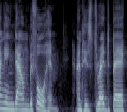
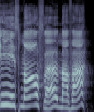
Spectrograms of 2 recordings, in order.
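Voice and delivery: Cockney whine, pitched very high; 11 semitones higher, 4 dB louder than usual. Trying out a different character voice, the speaker goes for a whiny Cockney. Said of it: "a Cockney whiny".

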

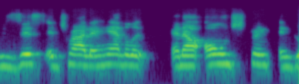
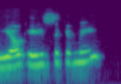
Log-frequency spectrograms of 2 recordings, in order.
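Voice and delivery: mocking, scornful jeer delivered through laughter. Imitating the devil laughing at someone fighting alone: devil laughing mockingly. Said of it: "he laughing at you like".

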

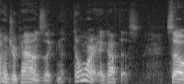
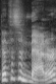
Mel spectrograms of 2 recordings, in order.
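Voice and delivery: high, prickly, defensive tone; 8 semitones higher than usual. Retelling how Ben answered a question about his dress choice: imitating Ben getting defensive. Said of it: "getting really defensive about his choices".

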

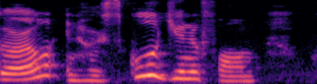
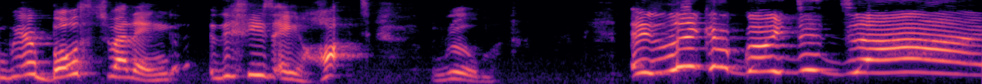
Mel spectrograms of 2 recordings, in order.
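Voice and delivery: whiny moan, "die" stretched; 11 semitones higher, 3 dB louder than usual. Gemma complains to Wilbur the unicorn in a steaming hot room, whining. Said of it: "Gemma whined".

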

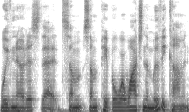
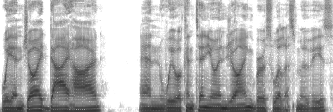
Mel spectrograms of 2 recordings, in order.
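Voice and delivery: flat tone, pushed out forcefully; 5 dB louder than usual. Showing the flatness in an actor's voice with a Bruce Willis impression. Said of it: "That's a pretty good Bruce Willis".

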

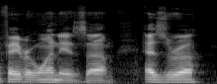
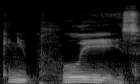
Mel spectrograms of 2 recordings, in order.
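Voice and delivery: fed-up, annoyed, exasperated tone; 10 dB quieter than usual. Retelling his partner's request to clean the sink: imitating an exasperated eye-roll request. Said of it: "she did the eye roll and everything".

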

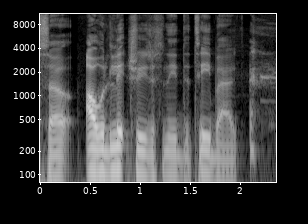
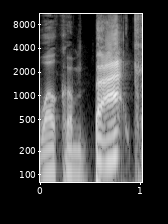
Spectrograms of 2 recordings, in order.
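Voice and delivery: put-on shout, much louder; 13 dB louder than usual. Describing the Source London podcast intro, imitating Shay's shout. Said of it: "Shay shouts".

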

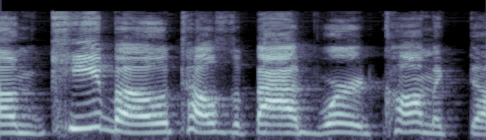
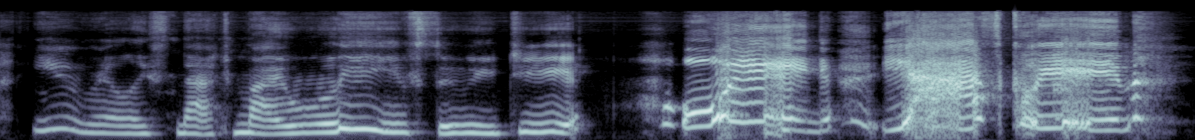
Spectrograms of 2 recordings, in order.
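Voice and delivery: rough put-on character voice. Retelling what was said: Kokichi impression. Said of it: "in my best Kokichi impression".

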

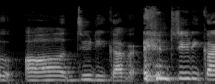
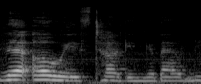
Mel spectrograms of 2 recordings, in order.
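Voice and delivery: low, deep voice-over voice speaking as a pet; 5 semitones lower, 5 dB quieter than usual. Doing a voiceover for the pet Peppa: voicing the pet Peppa. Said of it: "That's the voice".

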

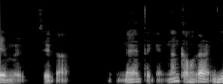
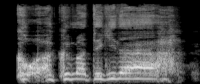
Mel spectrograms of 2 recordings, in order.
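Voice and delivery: intense, overwrought anime voice, very high and loud; 12 semitones higher, 5 dB louder than usual. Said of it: "カルーアミルクを飲んだ時のカイジの真似".

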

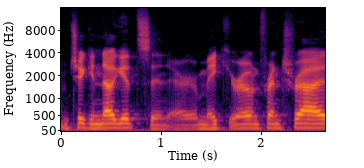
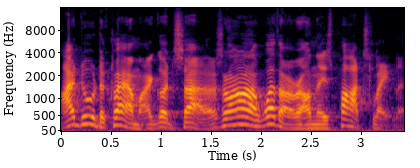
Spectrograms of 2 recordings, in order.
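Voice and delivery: raised, early twentieth-century American accent; 2 semitones higher, 7 dB louder than usual. Answering why people talked like that back then, old-timey early-1900s american voice. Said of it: "you are an American in the early twentieth century".

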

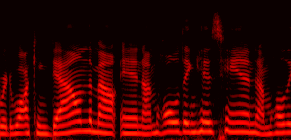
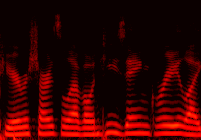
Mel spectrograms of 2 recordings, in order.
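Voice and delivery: ordinary talk

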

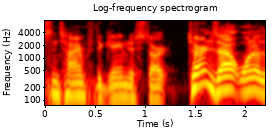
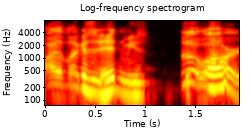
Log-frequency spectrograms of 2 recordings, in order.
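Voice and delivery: loud, pitched-up exclamation broken by hiccups; 7 semitones higher, 7 dB louder than usual. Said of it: "I got the heat hiccups".

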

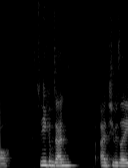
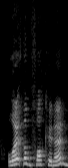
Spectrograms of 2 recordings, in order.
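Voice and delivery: broadest possible thick, exaggerated Scottish accent; 5 semitones higher, 6 dB louder than usual. Mimicking a companion's earlier shout to let people in: exaggerated Scottish accent. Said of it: "in your most Scottish accent".

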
